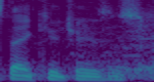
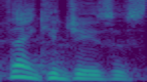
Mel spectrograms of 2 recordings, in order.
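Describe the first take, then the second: First: Softer and lower, almost to himself; hushed thanks. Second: Said in the usual way. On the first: Real, not acted. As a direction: murmur it as a private prayer. Repeated thanks, second hushed.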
